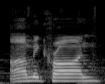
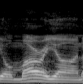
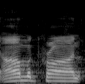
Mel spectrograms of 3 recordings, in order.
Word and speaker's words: Omicron: I know out there in the community, people are calling it the Omarion. I'm like, that is crazy. But the Omicron, I believe that's how you say it.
